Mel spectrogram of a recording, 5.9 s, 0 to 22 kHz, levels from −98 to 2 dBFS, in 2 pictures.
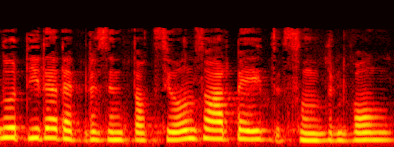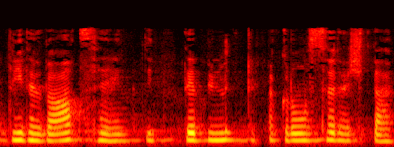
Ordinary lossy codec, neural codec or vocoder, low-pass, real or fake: MP3, 48 kbps; autoencoder, 22.05 kHz, a latent of 192 numbers a frame, VITS, trained on one speaker; 9.9 kHz; fake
